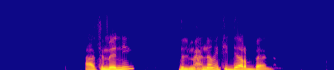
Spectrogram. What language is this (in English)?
Kabyle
